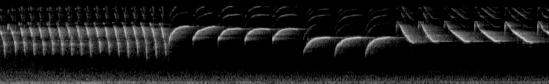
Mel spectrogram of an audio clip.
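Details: Domestic canary song used as a master recording to tutor young canaries and prompt them to sing: a fast buzzy trill, then a run of rising-falling whistled slurs, a lower repeated phrase and quick descending notes.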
